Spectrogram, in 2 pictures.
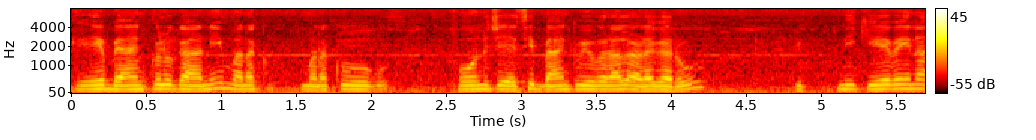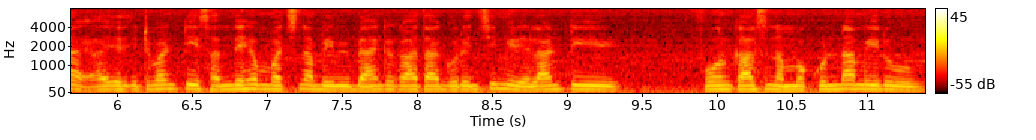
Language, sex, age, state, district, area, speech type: Telugu, male, 18-30, Telangana, Medak, rural, spontaneous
